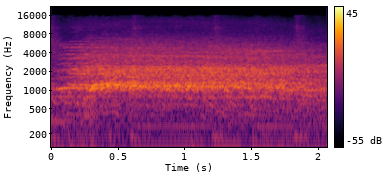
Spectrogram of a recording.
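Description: A crowd of children cheering and shouting together, swelling a moment in, over background music with a steady beat.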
